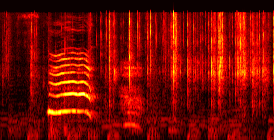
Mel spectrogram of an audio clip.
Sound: yelps

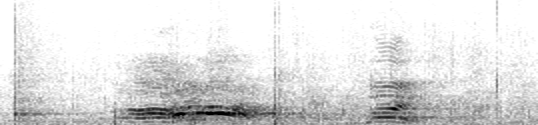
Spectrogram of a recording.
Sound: shouting

